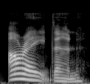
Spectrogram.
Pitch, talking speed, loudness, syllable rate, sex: 180 Hz, 200 wpm, -17 LUFS, 4.1 syllables/s, female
